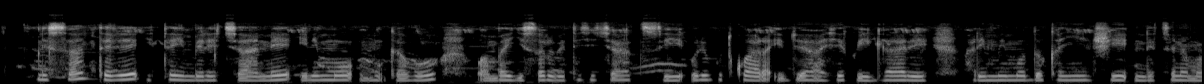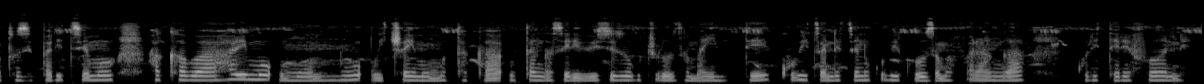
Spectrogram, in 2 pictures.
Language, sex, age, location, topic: Kinyarwanda, female, 18-24, Nyagatare, finance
